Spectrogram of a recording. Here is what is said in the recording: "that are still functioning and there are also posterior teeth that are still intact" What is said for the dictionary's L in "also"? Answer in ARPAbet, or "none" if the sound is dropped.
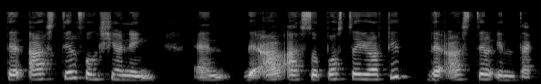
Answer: none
